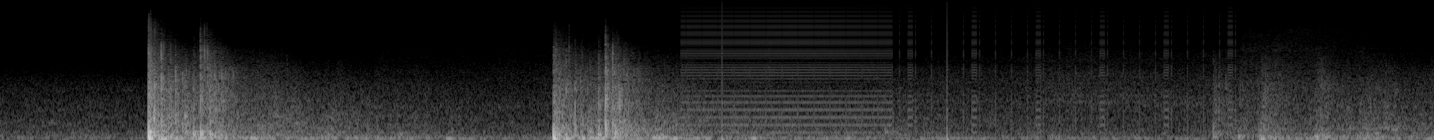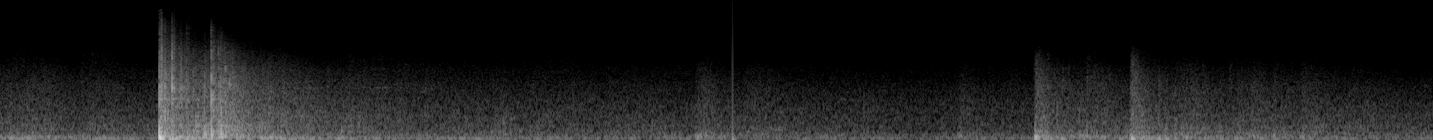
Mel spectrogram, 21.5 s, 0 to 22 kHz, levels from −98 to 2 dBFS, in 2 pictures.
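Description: A recording of everyday sounds picks up GSM phone buzz from 5.12 to 6.70 s: a steady, raspy 217 Hz tone with dense harmonics about 18 dB below the sound, from a nearby 2G phone's call-mode bursts being rectified. From 6.76 to 9.28 s this turns into GSM signalling bursts, even ticks with a longer 217 Hz buzz twice a second, roughly 20 dB down. That stop-start rhythm separates it from the continuous call buzz, and fits the phone staying in the call while its user is silent. DC steps land at 5.42, 7.11 and 16.26 s, each a sudden baseline jump of about -36 to -38 dBFS that a 20 Hz high-pass lets die away. They are heard as single low thumps with no 217 Hz rasp, unlike the GSM ticks.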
